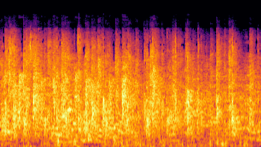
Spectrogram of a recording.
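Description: Dense, loud applause from guests at a teachers' appreciation farewell banquet fills the room as students are welcomed in, steady rapid clapping with no gaps.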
